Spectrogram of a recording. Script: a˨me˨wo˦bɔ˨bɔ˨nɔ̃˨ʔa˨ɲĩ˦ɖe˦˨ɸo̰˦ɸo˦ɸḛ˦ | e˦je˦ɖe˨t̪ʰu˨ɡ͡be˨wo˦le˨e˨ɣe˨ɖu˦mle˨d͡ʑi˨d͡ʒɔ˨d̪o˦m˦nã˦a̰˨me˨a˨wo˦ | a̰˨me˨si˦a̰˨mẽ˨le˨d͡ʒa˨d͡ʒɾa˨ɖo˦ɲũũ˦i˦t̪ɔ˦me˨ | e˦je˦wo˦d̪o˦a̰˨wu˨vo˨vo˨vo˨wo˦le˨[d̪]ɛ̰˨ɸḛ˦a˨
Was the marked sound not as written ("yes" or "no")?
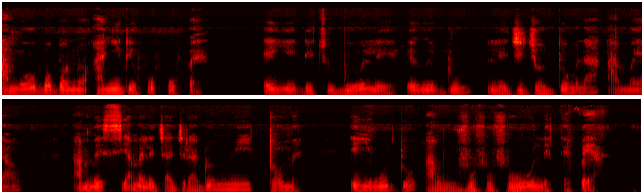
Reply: yes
